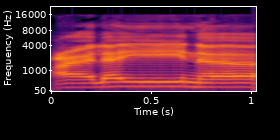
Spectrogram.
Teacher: اس نون پہ غنہ کرنا ہے، اس کو کھینچنا ہے اور یہاں ناک میں آواز پیدا کرنی ہے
